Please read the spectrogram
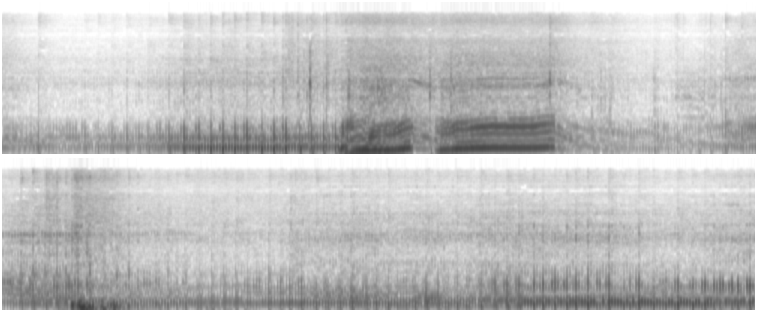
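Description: Chainsaw idling, revved up twice in quick succession about two to three and a half seconds in. A single heavy thud about five and a half seconds in as the felled dead tree trunk hits the ground, then the saw idles on.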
